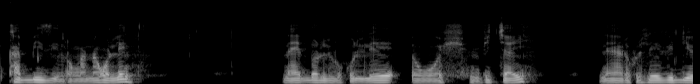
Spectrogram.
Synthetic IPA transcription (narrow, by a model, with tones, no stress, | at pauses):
ka˦bi˦zi˨lṵ˨ŋa˨na˦kɔ˨lɛ˦ŋ | na˨i˦ɗɔ˦li˨ɾi˨ku˨le˦˨wɔ˨ʃm̩˨pi˦t͡ʃa˨i˦ | na˨ja˨ɾi˨ku˨ɬe˦vi˦di˨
